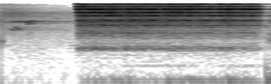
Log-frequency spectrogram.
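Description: Alarm clock bell ringing steadily, starting about half a second in, as a wake-up alarm.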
